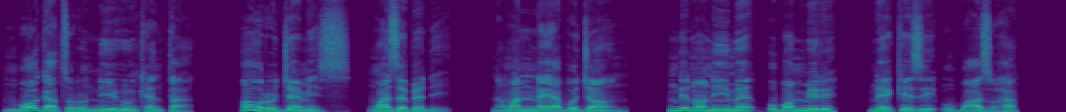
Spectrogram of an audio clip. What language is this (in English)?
Igbo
